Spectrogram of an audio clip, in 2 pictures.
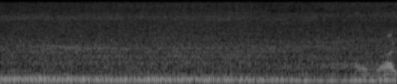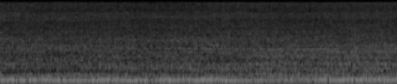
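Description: Steady, even idle with a smooth low hum and no knocks, whine or squeal over it; engine runs healthy.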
